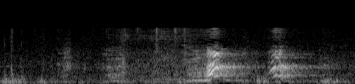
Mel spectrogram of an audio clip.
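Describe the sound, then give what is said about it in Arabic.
Dogs barking, among them a baladi dog and a Dalmatian of different breeds, giving a few scattered barks and yips, with two louder barks standing out in the second half. “هنا في تعاملات بقى بين الكلاب وبعضها، وفيه لغة. التلاتة من فصائل مختلفة، ده كلب بلدي وده كلب دالميشن وده كلب”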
